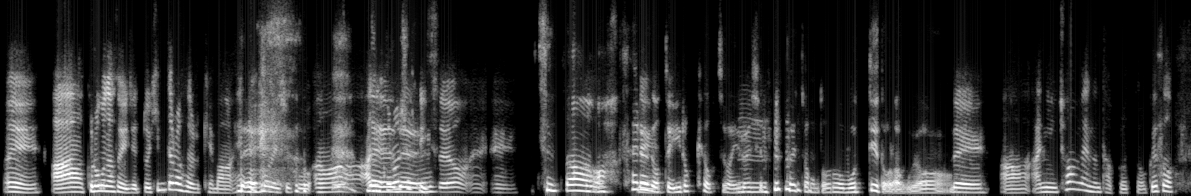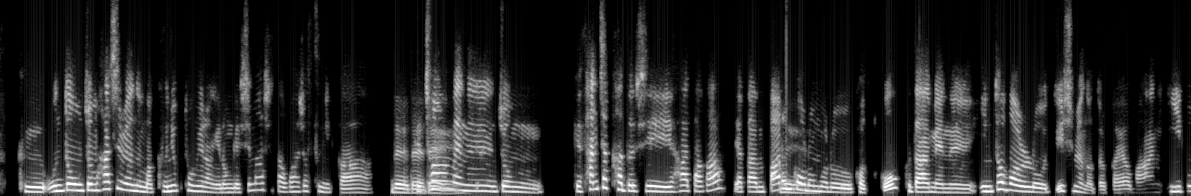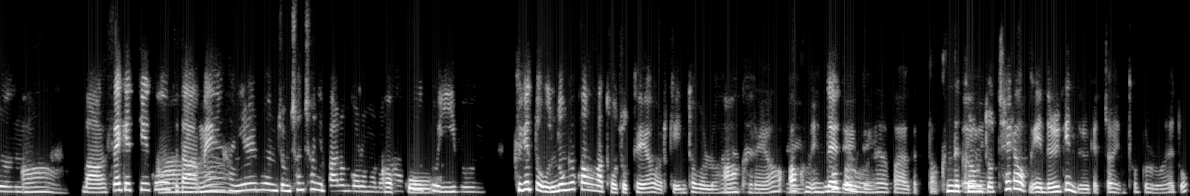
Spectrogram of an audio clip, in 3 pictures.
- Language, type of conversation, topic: Korean, unstructured, 운동을 꾸준히 하지 않으면 어떤 문제가 생길까요?
- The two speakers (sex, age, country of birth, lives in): female, 35-39, South Korea, South Korea; female, 35-39, United States, United States
- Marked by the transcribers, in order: other background noise; laughing while speaking: "네"; laugh; laugh; tapping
